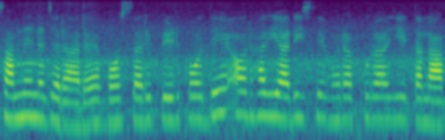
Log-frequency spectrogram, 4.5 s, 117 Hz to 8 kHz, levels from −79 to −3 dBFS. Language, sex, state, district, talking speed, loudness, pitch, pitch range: Hindi, female, Chhattisgarh, Raipur, 215 wpm, -19 LUFS, 215 Hz, 210-230 Hz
